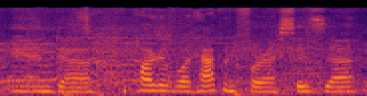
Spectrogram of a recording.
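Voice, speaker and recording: A woman in her thirties from Ethiopia, telling stories in a casual interview with thoughtful pauses and soft laughs. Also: medium pitch, fairly even intonation, over music, poor audio. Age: 30s. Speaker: interviewee, pickup soccer player.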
